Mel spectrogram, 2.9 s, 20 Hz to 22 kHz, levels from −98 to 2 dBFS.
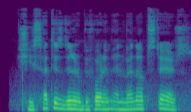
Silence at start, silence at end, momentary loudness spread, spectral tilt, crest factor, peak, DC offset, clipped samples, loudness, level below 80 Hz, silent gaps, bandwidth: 0.3 s; 0.05 s; 7 LU; -6.5 dB/octave; 16 dB; -10 dBFS; under 0.1%; under 0.1%; -27 LUFS; -68 dBFS; none; 16 kHz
